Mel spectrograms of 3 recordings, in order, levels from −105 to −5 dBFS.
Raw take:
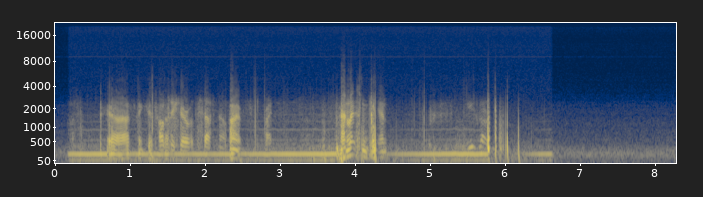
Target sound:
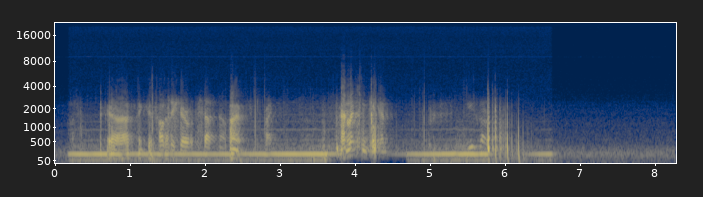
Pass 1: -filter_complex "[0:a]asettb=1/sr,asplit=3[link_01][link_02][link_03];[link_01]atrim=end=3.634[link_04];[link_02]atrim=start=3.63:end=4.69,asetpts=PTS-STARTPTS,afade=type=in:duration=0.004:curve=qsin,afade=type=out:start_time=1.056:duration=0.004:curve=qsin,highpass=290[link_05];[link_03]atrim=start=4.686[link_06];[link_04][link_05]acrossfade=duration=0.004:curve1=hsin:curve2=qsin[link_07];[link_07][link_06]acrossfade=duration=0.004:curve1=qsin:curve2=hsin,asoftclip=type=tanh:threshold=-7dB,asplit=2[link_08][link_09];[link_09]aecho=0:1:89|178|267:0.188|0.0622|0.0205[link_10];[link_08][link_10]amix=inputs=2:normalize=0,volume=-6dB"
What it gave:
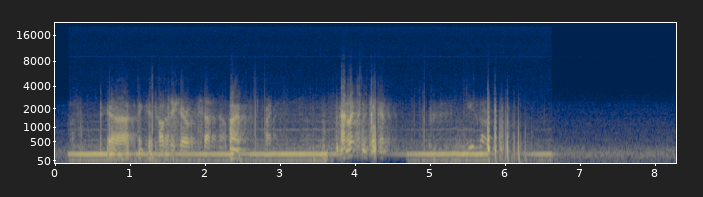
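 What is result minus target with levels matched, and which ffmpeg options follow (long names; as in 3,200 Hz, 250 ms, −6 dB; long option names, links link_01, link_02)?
echo 29 ms late
-filter_complex "[0:a]asettb=1/sr,asplit=3[link_01][link_02][link_03];[link_01]atrim=end=3.634[link_04];[link_02]atrim=start=3.63:end=4.69,asetpts=PTS-STARTPTS,afade=type=in:duration=0.004:curve=qsin,afade=type=out:start_time=1.056:duration=0.004:curve=qsin,highpass=290[link_05];[link_03]atrim=start=4.686[link_06];[link_04][link_05]acrossfade=duration=0.004:curve1=hsin:curve2=qsin[link_07];[link_07][link_06]acrossfade=duration=0.004:curve1=qsin:curve2=hsin,asoftclip=type=tanh:threshold=-7dB,asplit=2[link_08][link_09];[link_09]aecho=0:1:60|120|180:0.188|0.0622|0.0205[link_10];[link_08][link_10]amix=inputs=2:normalize=0,volume=-6dB"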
